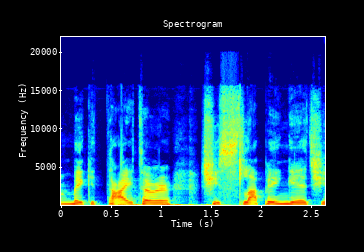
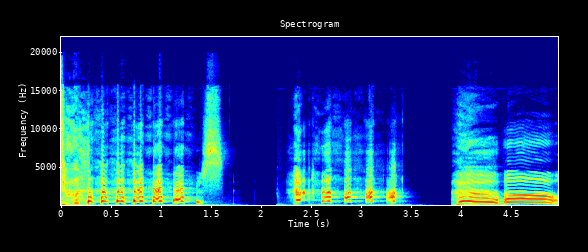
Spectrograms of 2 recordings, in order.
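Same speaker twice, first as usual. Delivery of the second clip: laughing; 11 semitones higher, much slower than usual. Real, not acted.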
